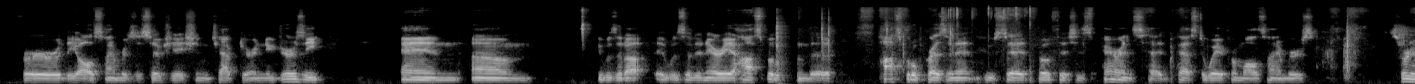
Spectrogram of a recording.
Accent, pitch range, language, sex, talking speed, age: American, 95-125 Hz, English, male, 155 wpm, 50-69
